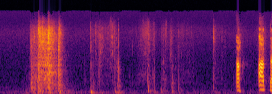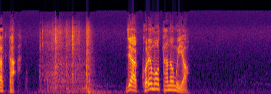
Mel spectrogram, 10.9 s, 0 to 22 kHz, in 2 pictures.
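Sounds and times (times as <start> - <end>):
cabinet drawer sliding open in an office: 0.6 - 1.4, 6.2 - 7.5
speech: 4.7 - 5.9, 8.0 - 9.3.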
